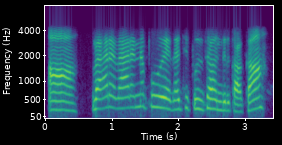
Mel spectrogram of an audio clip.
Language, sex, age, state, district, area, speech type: Tamil, female, 18-30, Tamil Nadu, Vellore, urban, conversation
